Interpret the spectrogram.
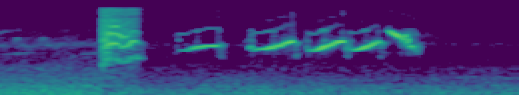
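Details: A female double-collared seedeater, whose call is used to stimulate and train males, gives a quick run of five thin, high, slurred chirps after a brief burst of noise.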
